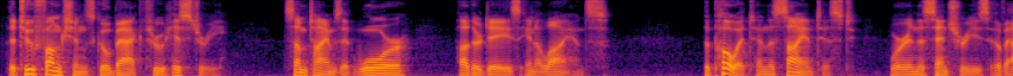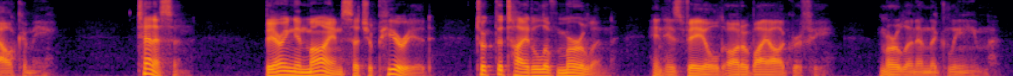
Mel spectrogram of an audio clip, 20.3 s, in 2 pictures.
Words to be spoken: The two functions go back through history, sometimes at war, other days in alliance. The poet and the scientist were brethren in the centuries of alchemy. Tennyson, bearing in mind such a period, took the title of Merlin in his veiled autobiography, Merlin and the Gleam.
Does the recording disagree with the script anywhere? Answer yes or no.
yes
